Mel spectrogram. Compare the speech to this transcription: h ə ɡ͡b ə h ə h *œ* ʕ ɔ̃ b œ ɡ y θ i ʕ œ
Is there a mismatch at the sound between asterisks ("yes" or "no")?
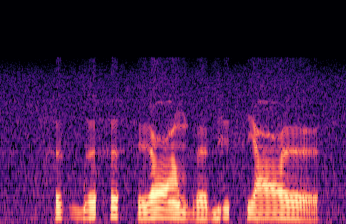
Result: yes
